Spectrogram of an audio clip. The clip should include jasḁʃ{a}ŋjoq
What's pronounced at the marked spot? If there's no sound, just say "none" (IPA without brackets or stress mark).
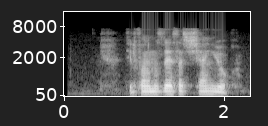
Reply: a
